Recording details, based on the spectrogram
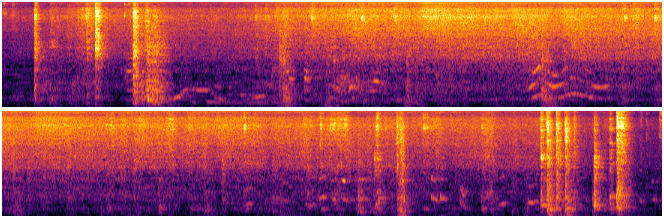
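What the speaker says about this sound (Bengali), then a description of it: "এই শঙ্কর মাছটা আমি ভালো করে মশলা আদা রসুন আর নুন আর হলুদ দিয়ে মেখে ভাজলাম" Stingray pieces coated in ginger, garlic, salt and turmeric fry in hot oil, giving a steady sizzling hiss with occasional clinks of utensils against the pan, fairly close and without talk.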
